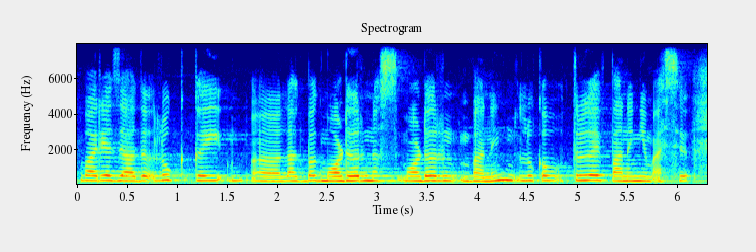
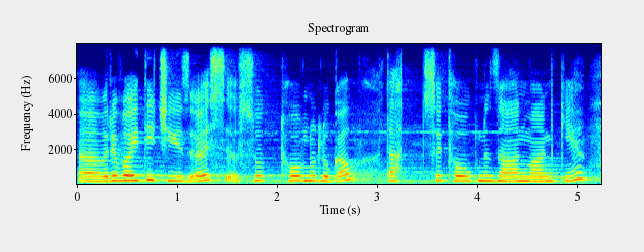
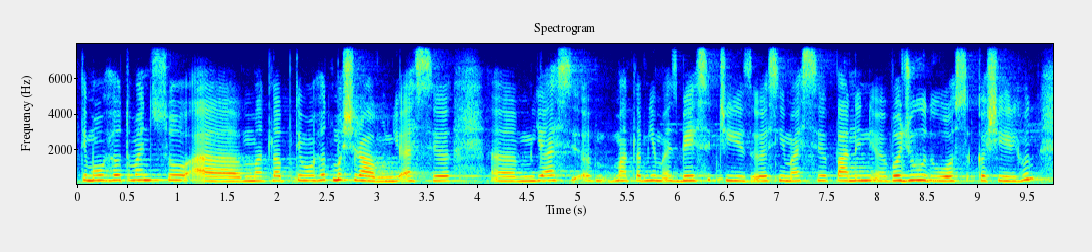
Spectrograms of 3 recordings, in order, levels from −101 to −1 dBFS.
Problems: background sounds at intervals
